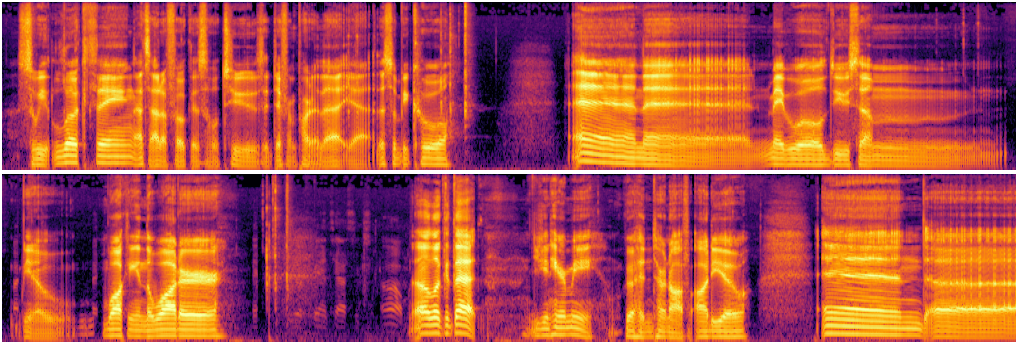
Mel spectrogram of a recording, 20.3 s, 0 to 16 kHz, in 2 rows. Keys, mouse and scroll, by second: 0.6 o, 0.7 space, 0.8 click, 3.4 i, 3.5 space, 4.4 o, 4.5 space, 4.6 click, 7.5-8.2 scroll down 1, 8.2 click, 9.9 click, 12.8 space, 14.4 o, 14.5 space, 14.7 click, 19.0-20.2 scroll up 1.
